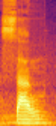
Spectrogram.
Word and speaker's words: xong: Tôi đã làm xong is ready, some people say làm xong, some people say làm xang, there are both pronunciations.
